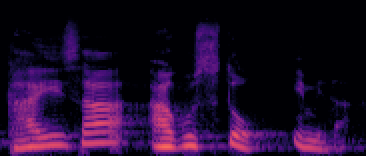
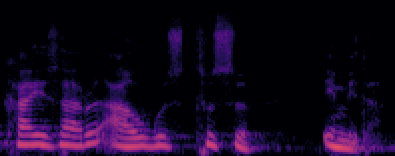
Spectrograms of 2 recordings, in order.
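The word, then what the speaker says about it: Caesar Augustus: 가이사의 양자 누가복음에 나오는 가이사 아구스도입니다. 정확한 발음은 카이사르 아우구스투스입니다.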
